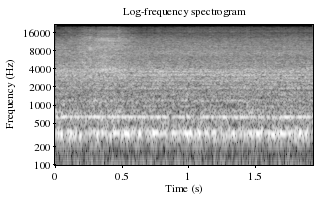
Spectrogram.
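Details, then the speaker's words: Chinese diesel heater (cheap, fitted in camper van, new and burning off production oil smell), set to 15 degrees with cabin at 16: steady even fan whine over soft low rumble as the pump and motor slow down; normal running. "starting to calm down and it's starting to slide down so that's nice there you can hear it just slowing down that the pump the motor is just slowing down"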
